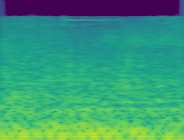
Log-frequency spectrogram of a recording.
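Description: A Bombarda blasting spell goes off in the wizarding game Hogwarts Legacy as a single loud, close, rumbling explosion that fills the short moment.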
